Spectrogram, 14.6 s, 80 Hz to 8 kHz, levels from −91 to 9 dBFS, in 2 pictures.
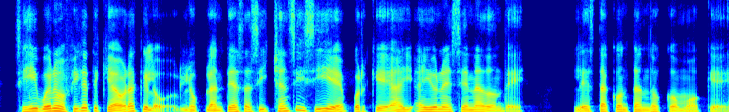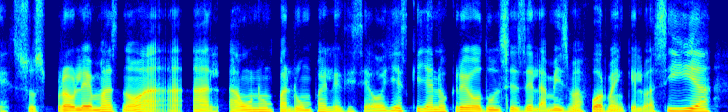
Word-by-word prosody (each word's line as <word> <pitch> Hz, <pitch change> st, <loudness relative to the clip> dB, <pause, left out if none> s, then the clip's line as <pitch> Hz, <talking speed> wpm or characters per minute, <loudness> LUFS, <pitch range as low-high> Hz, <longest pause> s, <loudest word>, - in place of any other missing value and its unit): Sí, 160 Hz, +4 st, +2 dB
bueno, 175 Hz, 0 st, +6 dB
fíjate 195 Hz, +5 st, 0 dB
que 145 Hz, -7 st, +1 dB
ahora 145 Hz, +9 st, +5 dB
que 155 Hz, -5 st, +2 dB
lo 120 Hz, -, -1 dB
lo 125 Hz, 0 st, -2 dB
planteas 130 Hz, +6 st, 0 dB
así, 150 Hz, -1 st, -1 dB
chance, 180 Hz, +6 st, -1 dB
y 225 Hz, -, -1 dB
sí, 175 Hz, -3 st, +2 dB
¿eh? 140 Hz, +3 st, +2 dB
Porque 140 Hz, -7 st, -1 dB
hay 130 Hz, +3 st, +2 dB
hay 145 Hz, 0 st, +3 dB
una 155 Hz, 0 st, +3 dB
escena 135 Hz, -1 st, +1 dB
donde 120 Hz, -3 st, -2 dB, 0.4 s
le -, -, -1 dB
está 130 Hz, +1 st, +1 dB
contando 130 Hz, -1 st, 0 dB
como 120 Hz, -2 st, -3 dB
que -, -, -6 dB
sus -, -, -5 dB
problemas, 130 Hz, +4 st, +2 dB
¿no? 120 Hz, 0 st, +2 dB
A -, -, +3 dB
a -, -, -6 dB
al 125 Hz, 0 st, -1 dB
a 130 Hz, -1 st, -1 dB
un 135 Hz, +2 st, +1 dB
Oompa 135 Hz, -1 st, -2 dB
Loompa, 125 Hz, +2 st, -3 dB
y -, -, -4 dB
le 125 Hz, -3 st, -5 dB
dice: 145 Hz, +2 st, -9 dB
"Oye, 110 Hz, -1 st, -2 dB
es 190 Hz, -, -3 dB
que 175 Hz, -, -7 dB
ya 160 Hz, -2 st, 0 dB
no 145 Hz, -2 st, -1 dB
creo 140 Hz, -2 st, +1 dB
dulces 130 Hz, 0 st, -2 dB
de 125 Hz, -2 st, -1 dB
la 110 Hz, -, -2 dB
misma 125 Hz, +1 st, -2 dB
forma -, -, +1 dB
en -, -, -4 dB
que -, -, -7 dB
lo -, -, -5 dB
hacía, 180 Hz, -2 st, +1 dB
135 Hz, 220 wpm, -22 LUFS, 125-155 Hz, 0.4 s, bueno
